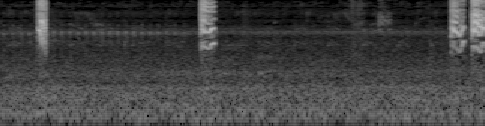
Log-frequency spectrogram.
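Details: Female Double-collared Seedeater giving calls to stimulate a male: sparse single high chirps about two seconds apart, ending with a quick double chirp, over a faint constant high tone.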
